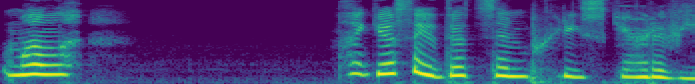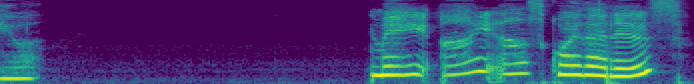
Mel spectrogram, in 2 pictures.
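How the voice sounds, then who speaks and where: Woman voicing a high-pitched shy young class president. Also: expressive, takes it slowly, warm tone, no echo, exaggerated voice. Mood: grateful, shy. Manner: hesitant, stammering, polite.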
